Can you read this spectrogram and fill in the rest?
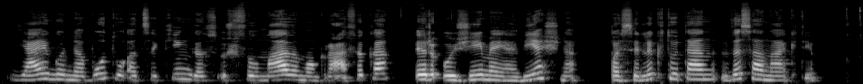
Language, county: Lithuanian, Vilnius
